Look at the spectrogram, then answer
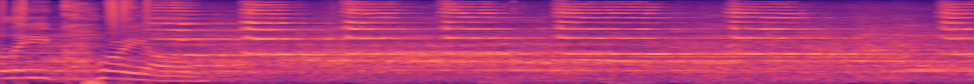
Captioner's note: air horn honking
